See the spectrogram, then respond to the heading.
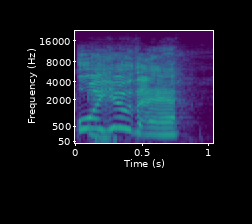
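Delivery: put-on blunt, high British accent. Retelling a stranger's question on a train, the speaker imitates a British man's accent. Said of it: "He was more polite than that".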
